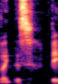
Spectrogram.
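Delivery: hushed, awed whisper.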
